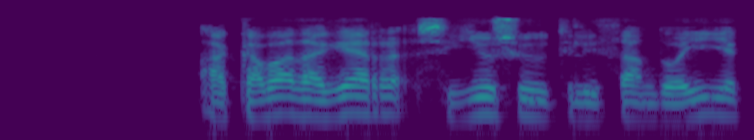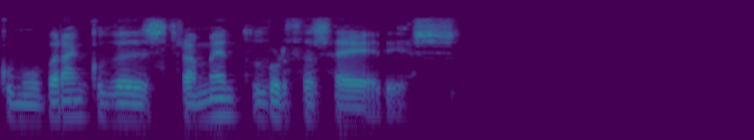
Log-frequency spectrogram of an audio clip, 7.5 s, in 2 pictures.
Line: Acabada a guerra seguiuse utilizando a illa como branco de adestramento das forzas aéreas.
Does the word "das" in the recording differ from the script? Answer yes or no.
yes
